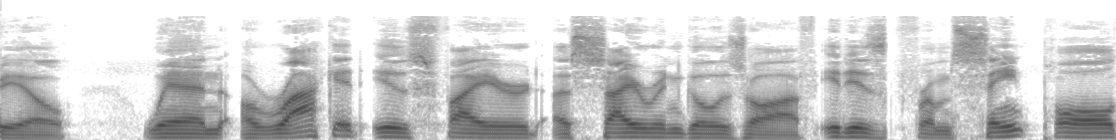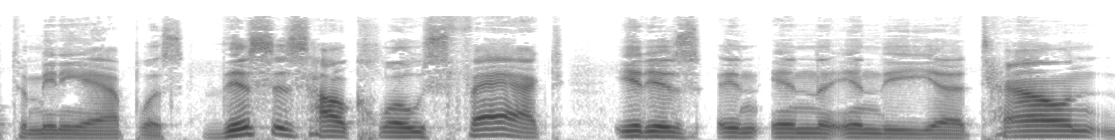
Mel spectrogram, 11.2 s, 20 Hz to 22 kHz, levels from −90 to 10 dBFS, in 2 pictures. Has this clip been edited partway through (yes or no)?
yes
